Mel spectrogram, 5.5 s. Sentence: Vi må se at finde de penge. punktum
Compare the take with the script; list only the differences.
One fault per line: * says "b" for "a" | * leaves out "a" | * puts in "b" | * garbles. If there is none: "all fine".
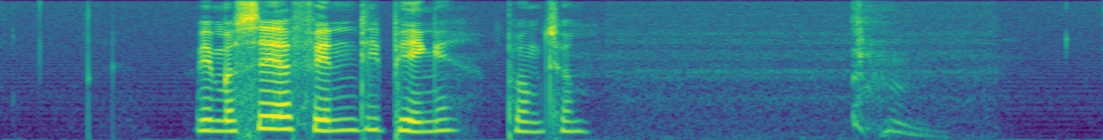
all fine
